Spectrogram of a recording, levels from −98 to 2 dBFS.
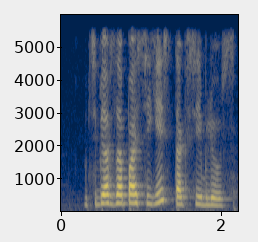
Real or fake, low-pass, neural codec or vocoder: real; 5.4 kHz; none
